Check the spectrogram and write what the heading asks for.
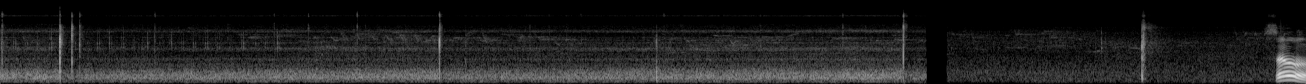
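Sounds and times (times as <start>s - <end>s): sharp fire pops: 0.0s - 9.3s, 11.4s - 11.7s
campfire crackling: 0.0s - 13.0s.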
